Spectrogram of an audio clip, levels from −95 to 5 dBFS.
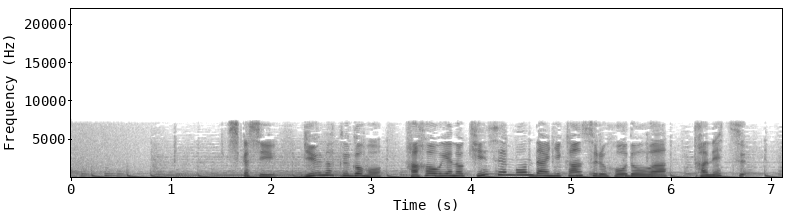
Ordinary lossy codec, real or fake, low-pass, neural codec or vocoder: none; real; 7.2 kHz; none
